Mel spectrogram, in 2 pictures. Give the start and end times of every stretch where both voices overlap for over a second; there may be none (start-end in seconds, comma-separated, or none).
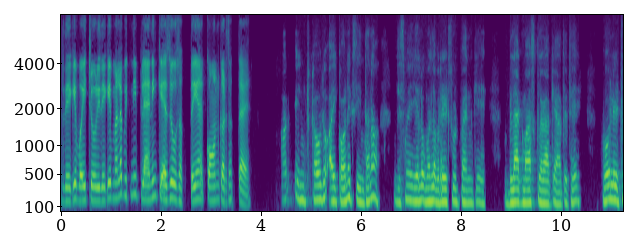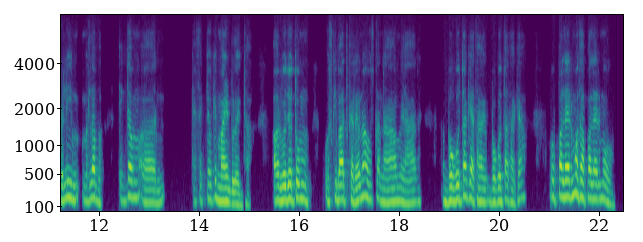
none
